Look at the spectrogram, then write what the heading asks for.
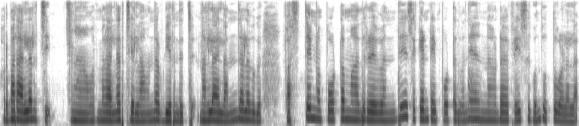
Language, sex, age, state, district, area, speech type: Tamil, female, 18-30, Tamil Nadu, Kanyakumari, rural, spontaneous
